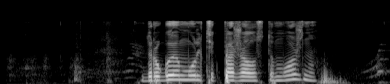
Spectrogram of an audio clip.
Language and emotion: Russian, neutral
